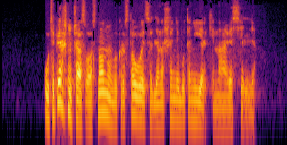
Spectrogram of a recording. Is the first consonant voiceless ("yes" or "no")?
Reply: yes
